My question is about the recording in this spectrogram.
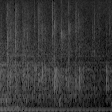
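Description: A live band's final chord dying away, a low held note lingering as it fades out, with a few faint ticks.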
